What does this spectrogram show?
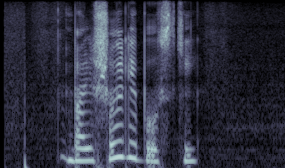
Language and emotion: Russian, neutral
